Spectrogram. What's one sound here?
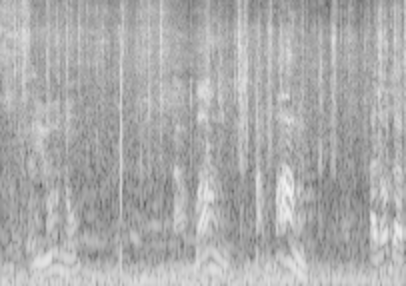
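Paper crinkles as a packet is torn open.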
